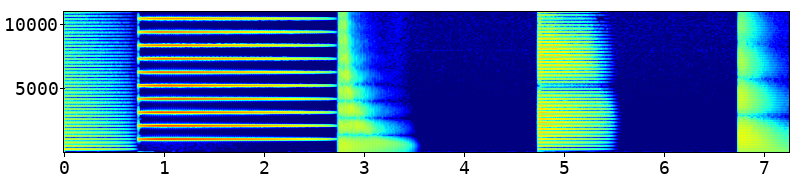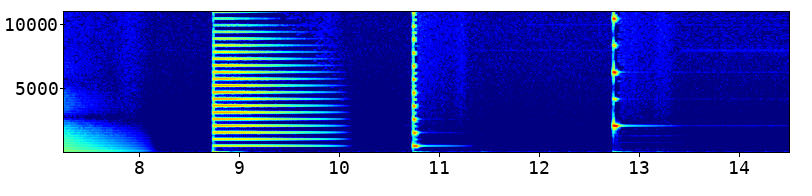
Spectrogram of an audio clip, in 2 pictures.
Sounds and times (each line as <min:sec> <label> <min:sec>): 0:02.8 bassdrum 0:03.5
